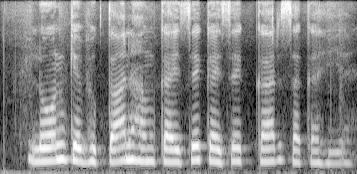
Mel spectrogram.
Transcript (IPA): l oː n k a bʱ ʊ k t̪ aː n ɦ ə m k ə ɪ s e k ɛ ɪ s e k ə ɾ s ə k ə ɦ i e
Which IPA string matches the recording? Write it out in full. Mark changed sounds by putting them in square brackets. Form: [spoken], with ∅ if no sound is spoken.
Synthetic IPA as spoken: l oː n k [e] bʱ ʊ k t̪ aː n ɦ ə m k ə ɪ s e k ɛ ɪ s e k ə ɾ s ə k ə ɦ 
